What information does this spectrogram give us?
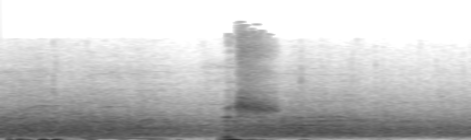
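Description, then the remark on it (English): A canned burst of applause from a clap machine, dense and steady, plays loudly for a couple of seconds, with a brief tonal blip partway through. “We got a clap machine, so we were clapping.”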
